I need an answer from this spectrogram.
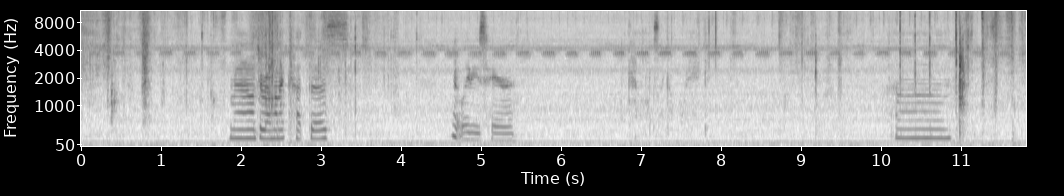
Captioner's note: whispers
